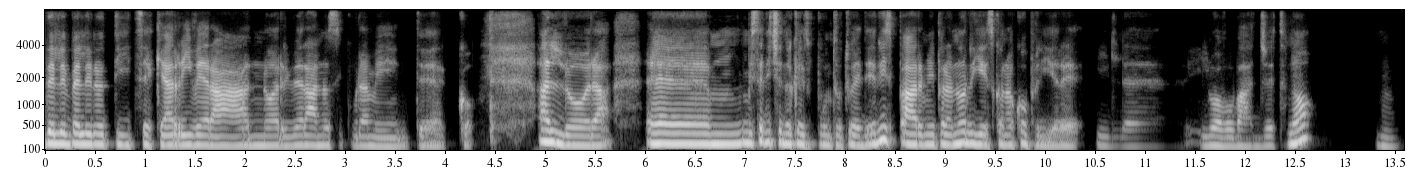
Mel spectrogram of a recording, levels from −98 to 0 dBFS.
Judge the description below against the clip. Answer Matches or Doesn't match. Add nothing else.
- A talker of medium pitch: Matches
